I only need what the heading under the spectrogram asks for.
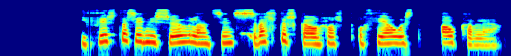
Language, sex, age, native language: Icelandic, female, 40-49, Icelandic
